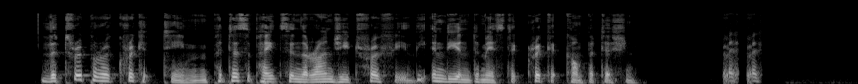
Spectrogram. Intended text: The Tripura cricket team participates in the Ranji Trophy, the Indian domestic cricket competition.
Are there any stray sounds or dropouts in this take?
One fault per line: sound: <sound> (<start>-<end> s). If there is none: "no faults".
sound: laugh (7.2-7.6 s)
